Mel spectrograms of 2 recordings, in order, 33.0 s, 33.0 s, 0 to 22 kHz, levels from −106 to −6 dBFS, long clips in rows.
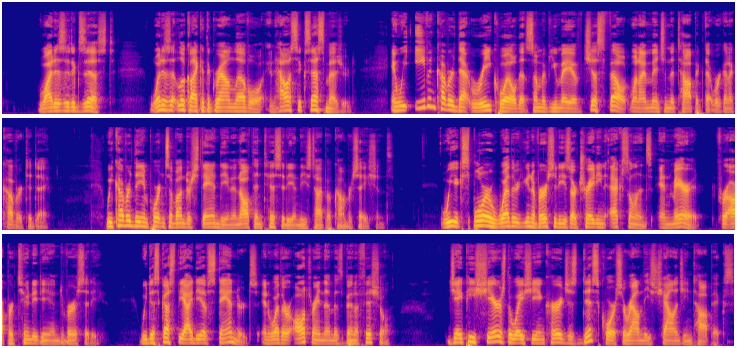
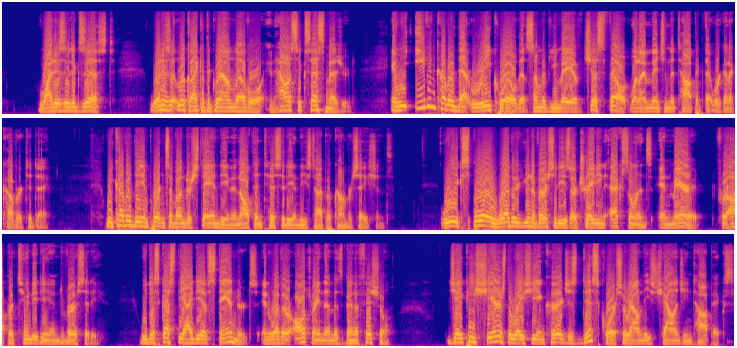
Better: first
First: none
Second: distortion; heavy; 16% of the sound clipped

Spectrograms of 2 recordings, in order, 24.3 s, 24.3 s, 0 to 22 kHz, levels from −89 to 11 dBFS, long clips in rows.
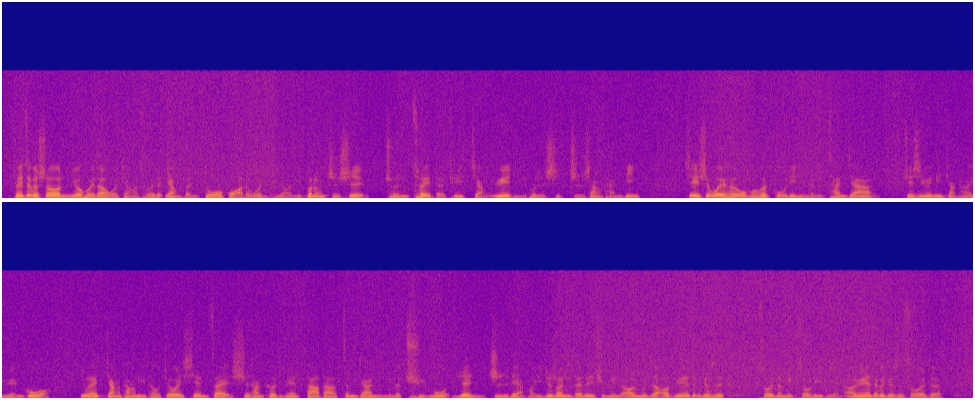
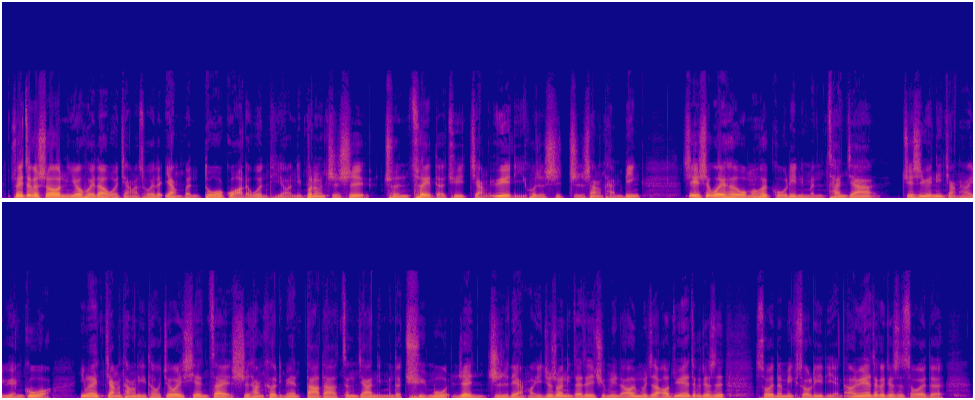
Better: second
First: hiss; noticeable; throughout; 10 dB below the speech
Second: none

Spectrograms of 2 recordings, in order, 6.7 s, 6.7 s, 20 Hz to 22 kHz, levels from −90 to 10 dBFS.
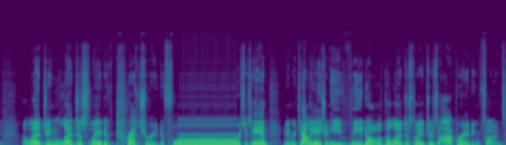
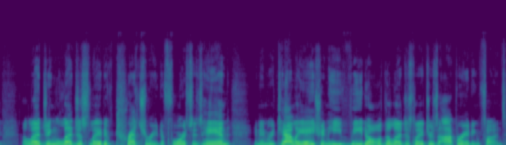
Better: second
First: audio freezing; at 2.5 s for 1 s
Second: none

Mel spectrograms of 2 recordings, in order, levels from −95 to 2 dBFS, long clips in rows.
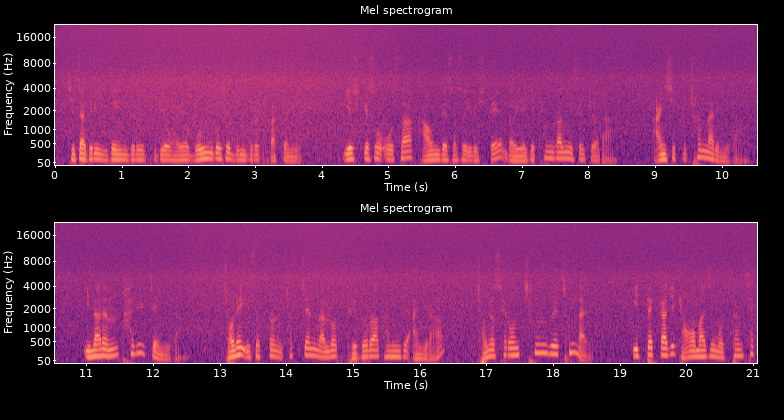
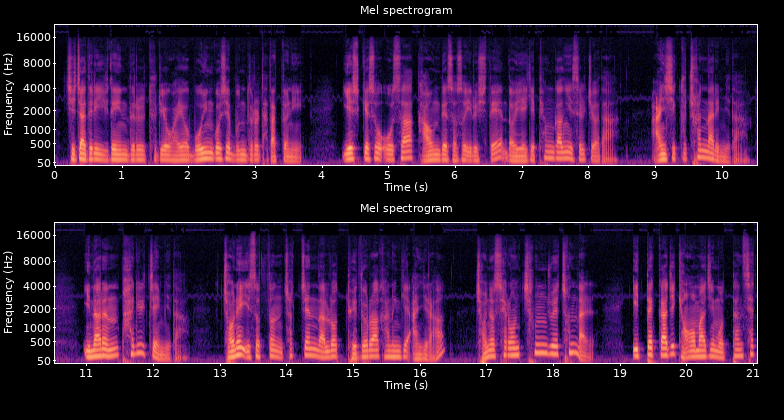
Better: second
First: hiss; loud; throughout; 1 dB below the speech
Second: none

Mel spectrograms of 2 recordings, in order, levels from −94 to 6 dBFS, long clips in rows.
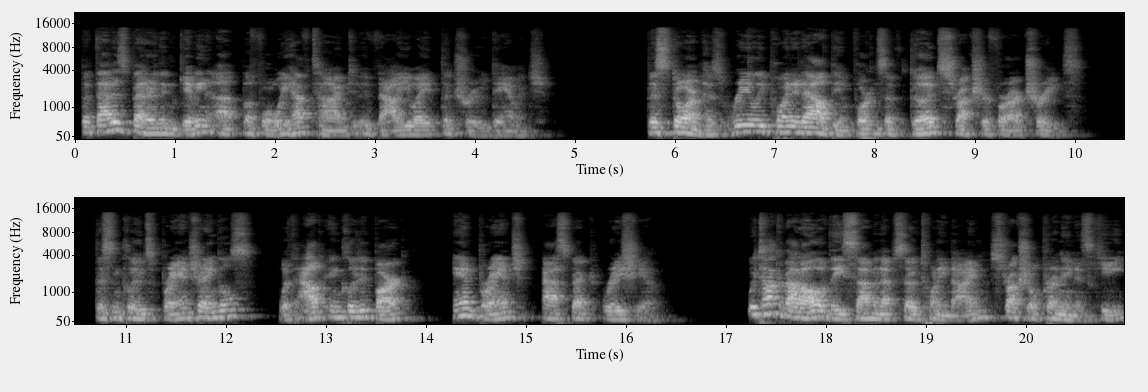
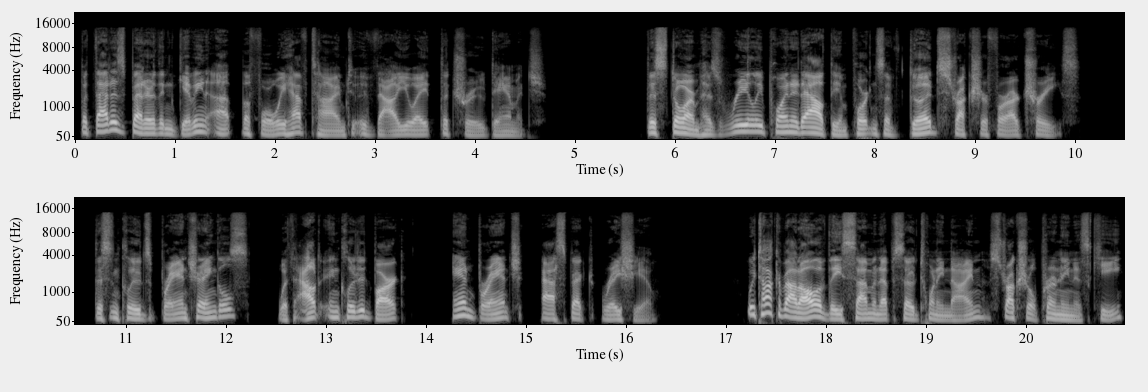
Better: second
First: off-mic speech; far // room echo; very slight; dies away in 0.3 s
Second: none

